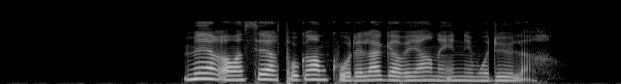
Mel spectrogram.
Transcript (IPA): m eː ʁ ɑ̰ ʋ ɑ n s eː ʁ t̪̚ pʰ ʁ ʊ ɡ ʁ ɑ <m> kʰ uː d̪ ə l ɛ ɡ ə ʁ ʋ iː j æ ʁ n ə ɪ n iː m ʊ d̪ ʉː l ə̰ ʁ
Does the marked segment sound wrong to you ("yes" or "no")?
no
